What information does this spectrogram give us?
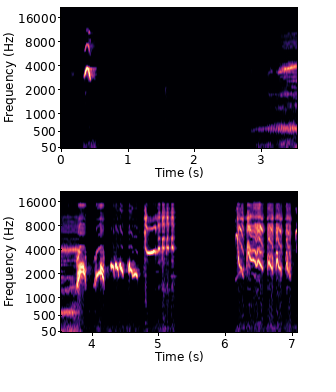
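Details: Oriental magpie-robin (kacer) singing in a lively, energetic style: brief high note, then bursts of sharp whistled and rattling phrases at varied pitches separated by pauses, ending in a fast buzzy trill.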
